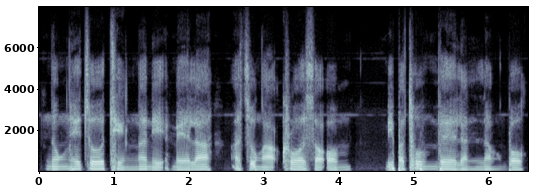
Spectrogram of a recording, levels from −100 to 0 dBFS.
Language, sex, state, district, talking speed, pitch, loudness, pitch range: Mizo, male, Mizoram, Aizawl, 185 wpm, 105 Hz, -18 LUFS, 100-115 Hz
